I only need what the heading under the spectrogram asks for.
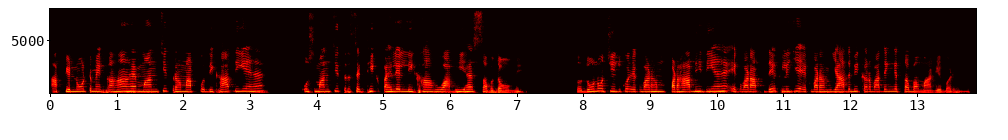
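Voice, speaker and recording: A woman's voice: medium pitch, moderate pace, no room sound, highs cut off. A woman teaching a geography class, coaxing and scolding her students as she drills them. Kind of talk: classroom lecture.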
